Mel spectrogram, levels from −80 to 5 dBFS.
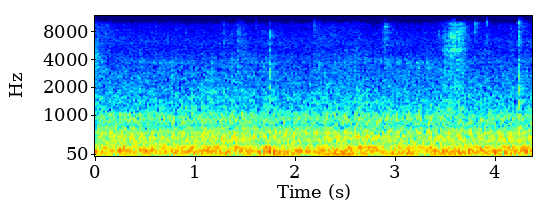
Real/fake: real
